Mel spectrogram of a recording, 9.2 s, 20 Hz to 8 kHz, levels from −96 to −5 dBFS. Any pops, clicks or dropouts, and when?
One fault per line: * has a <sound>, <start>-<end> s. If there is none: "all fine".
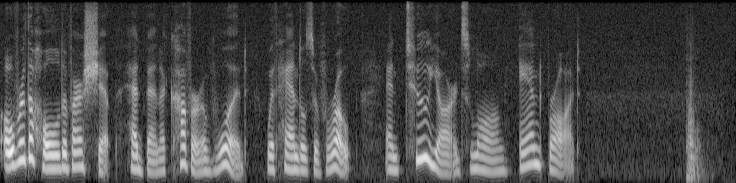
* has a thud, 8.6-9.0 s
